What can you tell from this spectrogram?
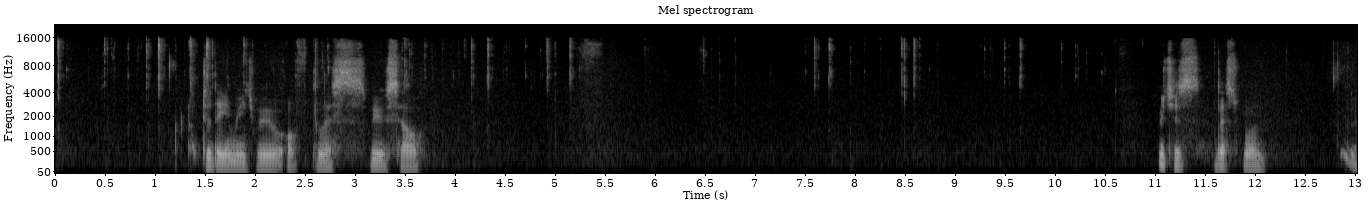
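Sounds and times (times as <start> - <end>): faint keyboard typing: 0.0 - 10.7.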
